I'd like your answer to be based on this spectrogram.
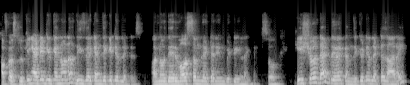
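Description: A man's voice: a little high, a little fast. A man with a South Indian accent teaching an informal online class as a maths teacher, conversational and joking with his students. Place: indoor room, online video class. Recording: roomy, echoey online class audio.

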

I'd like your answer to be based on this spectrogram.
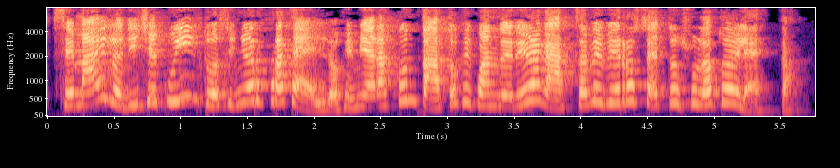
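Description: A woman putting on a shrill melodramatic lady. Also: brisk, sharp tone, lo-fi sound. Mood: huffy. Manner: shrill, theatrical and wailing. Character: melodramatic offended middle-aged lady.

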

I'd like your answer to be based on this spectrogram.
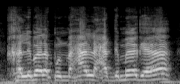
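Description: Fast-talking Egyptian shopkeeper. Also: male voice, sits high, steady tone, bright, forceful tone, soft background music. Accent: Egyptian Arabic. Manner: fast, teasing, wheedling. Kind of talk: comic radio drama.

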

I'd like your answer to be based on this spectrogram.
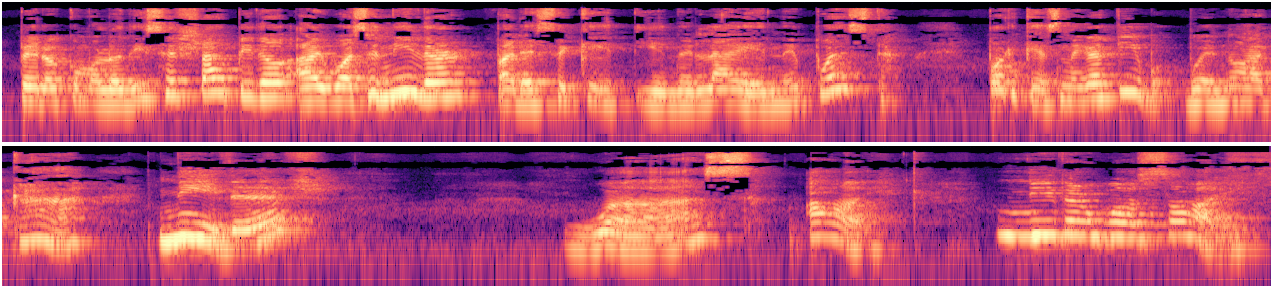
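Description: A woman English teacher, patiently explaining grammar and slowly repeating example phrases. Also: on the high side, a little mellow, roomy sound. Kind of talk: online lesson explaining grammar.

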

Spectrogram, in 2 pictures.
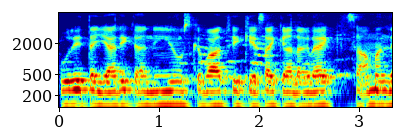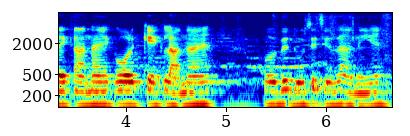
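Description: A young man vlogging at home, talking in a low, hushed voice while setting up a surprise. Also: completely flat delivery, moderate pace, crowd noise. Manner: hushed, conspiratorial while planning. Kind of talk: casual vlog chat. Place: indoors at home. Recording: echoey room with heavy noise.

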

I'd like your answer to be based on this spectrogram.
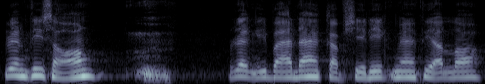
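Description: A man's voice: on the high side, steady tone, a little fast, darkish tone. A man giving a mosque sermon as imam, in a conversational way full of rhetorical questions.

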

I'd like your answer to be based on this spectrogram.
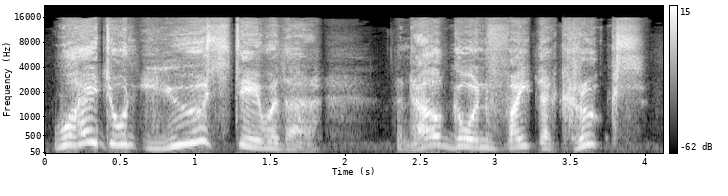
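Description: A man playing a grumpy, gruff, exasperated middle-aged sea captain in a video game. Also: high voice, very animated, measured pace, heavy background noise, exaggerated voice. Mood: reluctant. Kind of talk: video game character acting. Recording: loud music and crowd over speech.

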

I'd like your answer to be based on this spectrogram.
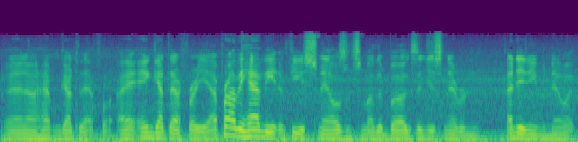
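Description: A man's voice: medium pitch, rapid-fire. Chatty folksy guy cooking outside at night, a bit far from the mic, muffled, cars going by. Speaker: cooking vlogger. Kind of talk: casual cooking demonstration. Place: outdoors at a camp stove at night. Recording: distant, dull camera audio with outdoor noise.

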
